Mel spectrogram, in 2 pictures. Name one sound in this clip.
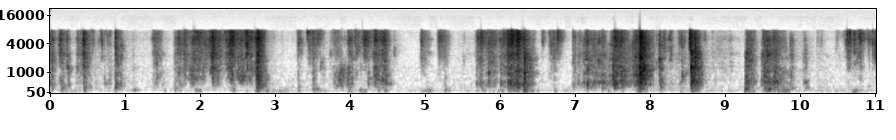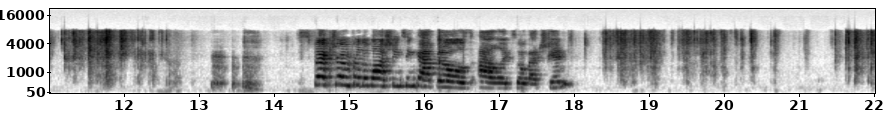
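Hands pick up and set down small cardboard card boxes on a glass counter.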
